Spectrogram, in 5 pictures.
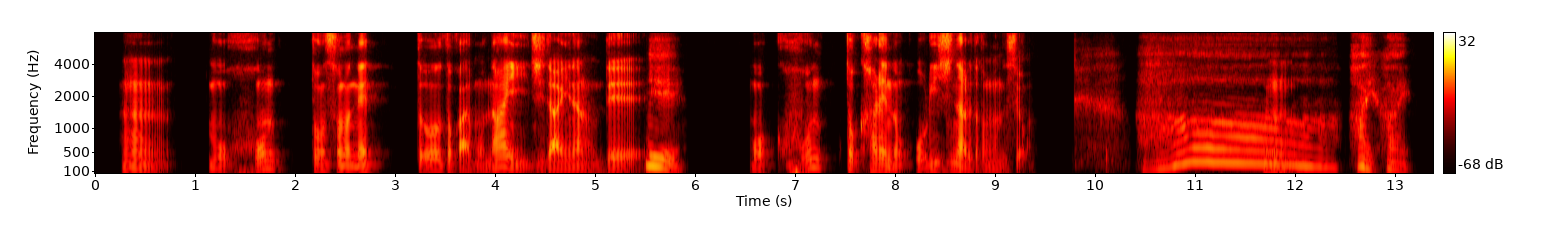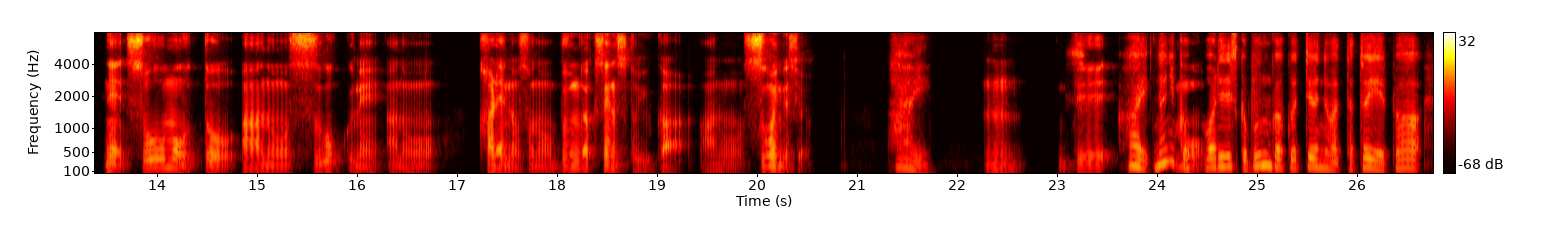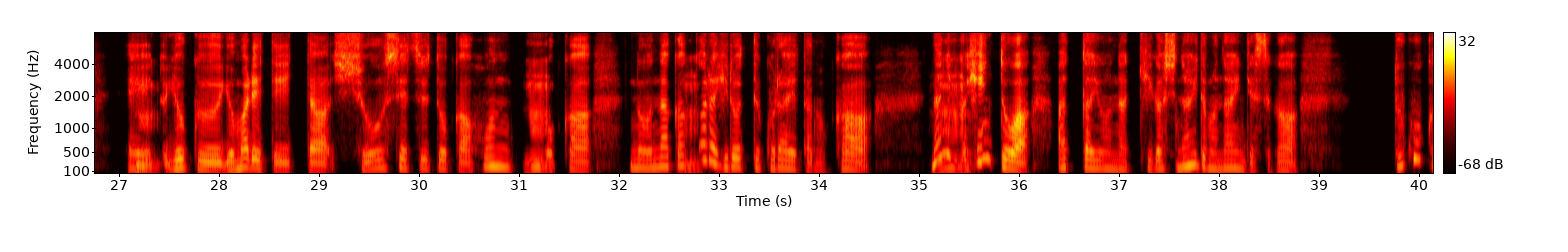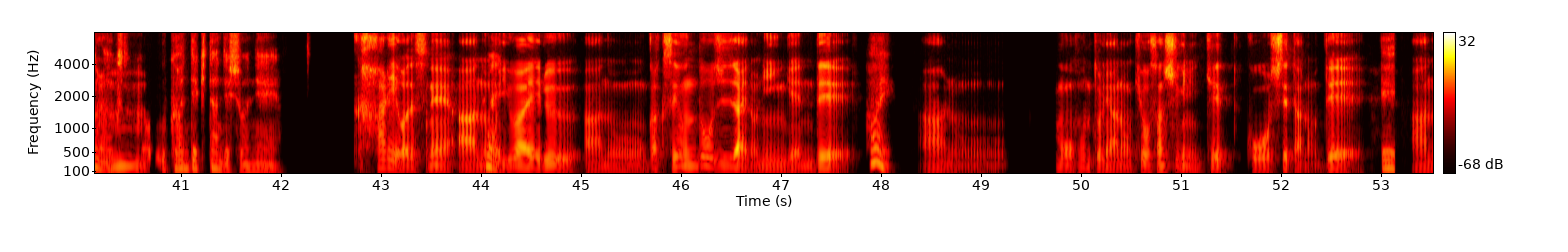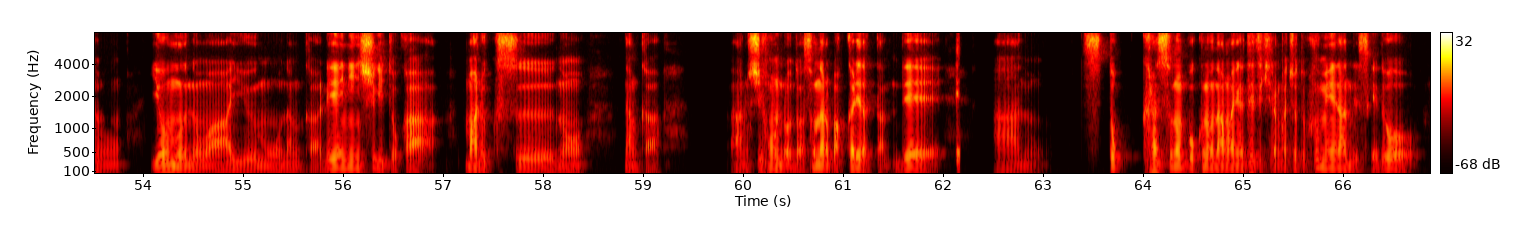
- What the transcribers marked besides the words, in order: other background noise; drawn out: "はあ"; other noise; tapping
- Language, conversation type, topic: Japanese, podcast, 名前や苗字にまつわる話を教えてくれますか？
